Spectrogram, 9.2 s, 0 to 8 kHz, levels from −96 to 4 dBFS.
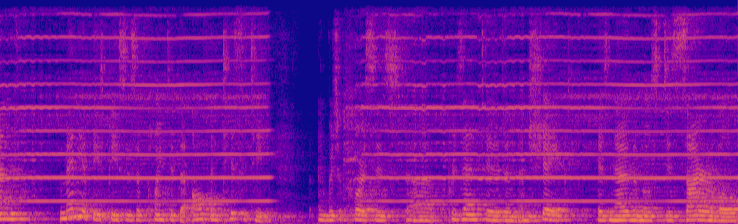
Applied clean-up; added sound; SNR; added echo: none; Bowed string instrument; 8 dB; reverberation time 1.4 s.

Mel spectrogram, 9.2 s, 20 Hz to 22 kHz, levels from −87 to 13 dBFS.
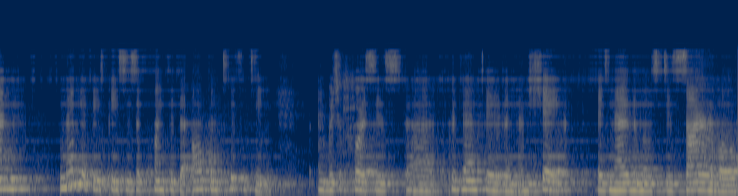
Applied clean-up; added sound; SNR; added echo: neural separator model SepFormer DNS4.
